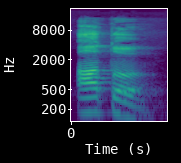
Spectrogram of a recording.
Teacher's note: یہاں پہ آواز لوٹے گی، اتو اتو. تو حروف مستعلیہ میں سے ہے، اسے ہم پر بھی پڑھیں گے اور ساتھ آواز بھی اس کی لوٹے گی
